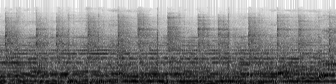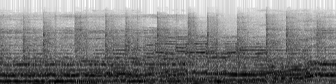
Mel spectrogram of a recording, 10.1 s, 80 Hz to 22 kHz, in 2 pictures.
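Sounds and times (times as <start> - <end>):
acoustic guitar: 0.0 - 10.0
congas: 0.0 - 10.0
drum kit: 0.0 - 10.0
electric bass: 0.0 - 10.0.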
